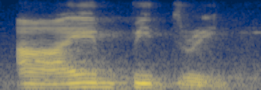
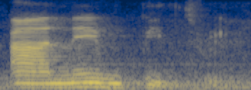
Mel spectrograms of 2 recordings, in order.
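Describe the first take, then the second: First: The article is a bare vowel before 'M'. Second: An n sound links the article to 'M'. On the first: The speaker calls it wrong. "yo no digo" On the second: The speaker calls it right. "yo digo"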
